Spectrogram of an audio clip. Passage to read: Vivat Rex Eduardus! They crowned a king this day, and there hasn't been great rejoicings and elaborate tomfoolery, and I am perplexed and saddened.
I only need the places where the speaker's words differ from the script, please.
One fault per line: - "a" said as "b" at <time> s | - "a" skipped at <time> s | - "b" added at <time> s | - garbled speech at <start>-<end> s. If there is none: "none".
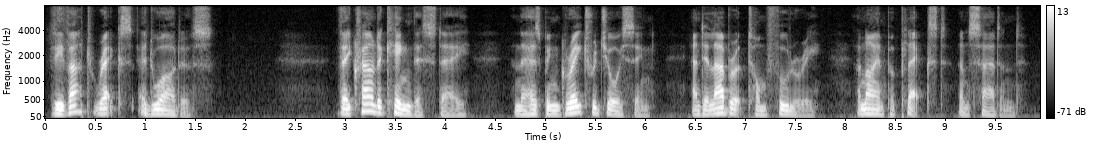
- "hasn't" said as "has" at 4.8 s
- "rejoicings" said as "rejoicing" at 5.5 s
